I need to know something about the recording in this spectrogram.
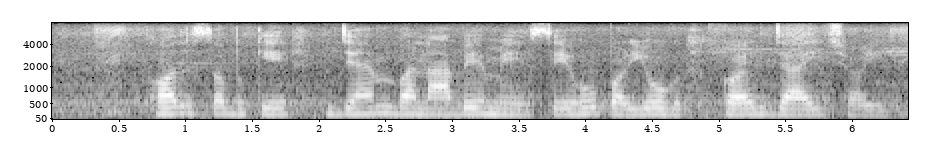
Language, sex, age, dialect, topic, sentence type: Magahi, female, 18-24, Western, agriculture, statement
